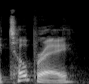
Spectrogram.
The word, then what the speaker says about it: Topre: First up, Sebastian wrote a review of the Topre, which I believe this is the correct pronunciation, right, Ken? We figured it out after years of me having one of these keyboards on my desks.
